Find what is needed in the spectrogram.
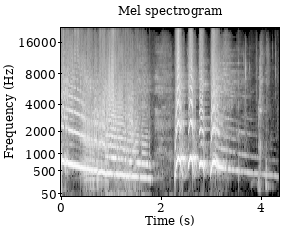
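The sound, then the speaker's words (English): A dog howls loudly in a long, drawn-out note that slides steadily downward, then breaks into a few shorter, wavering howls that rise and fall before fading, with no voices. “And we got a dog in here.”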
